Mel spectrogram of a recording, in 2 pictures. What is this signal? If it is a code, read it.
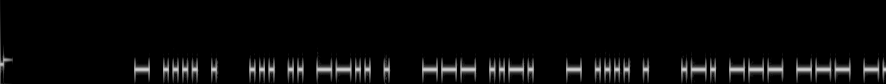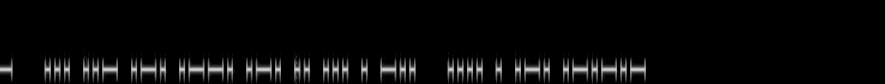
Morse code, heard as a keyed tone, about 25 wpm, 700 Hz. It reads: THE SIZE OF THE ROOM SURPRISED HER.
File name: practice / 25wpm / Sentences with 4-Word Phrases - 25wpm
